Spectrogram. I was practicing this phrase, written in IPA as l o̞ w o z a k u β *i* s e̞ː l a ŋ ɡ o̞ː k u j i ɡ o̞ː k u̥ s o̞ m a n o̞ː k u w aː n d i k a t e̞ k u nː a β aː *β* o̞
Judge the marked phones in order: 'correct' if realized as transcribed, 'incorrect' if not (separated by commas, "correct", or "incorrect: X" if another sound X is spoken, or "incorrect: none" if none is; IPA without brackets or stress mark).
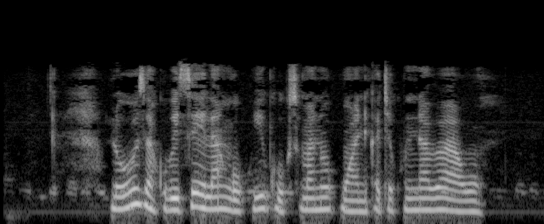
correct, incorrect: w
